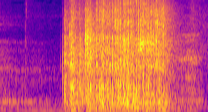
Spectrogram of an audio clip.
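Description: A deck of oracle cards riffled in one continuous burst of dense, crisp flutter lasting under a second, close and fairly loud, with no talking over it.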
